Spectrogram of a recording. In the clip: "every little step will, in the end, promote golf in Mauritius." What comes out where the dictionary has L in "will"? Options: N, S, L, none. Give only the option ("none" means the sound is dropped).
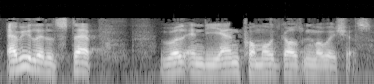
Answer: L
